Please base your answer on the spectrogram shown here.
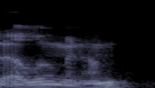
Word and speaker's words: aluminum: I know I have British friends and Scottish friends that what do they call cuz we call it aluminum but it's aluminium.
